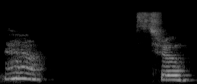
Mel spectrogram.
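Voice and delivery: usual speaking voice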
